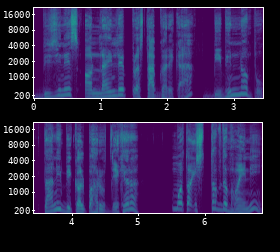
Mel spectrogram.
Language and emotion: Nepali, surprised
